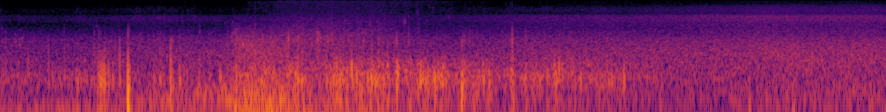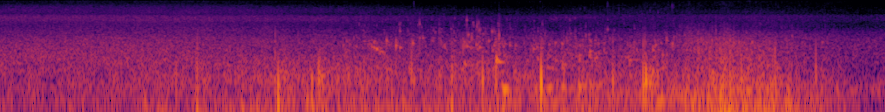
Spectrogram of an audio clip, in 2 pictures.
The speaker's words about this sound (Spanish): Disfruta el vaivén de las olas mientras tus pies se sumergen poco a poco entre la arena. quédate ahí sintiendo el agua, la arena entre los dedos. Escucha el sonido del mar.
